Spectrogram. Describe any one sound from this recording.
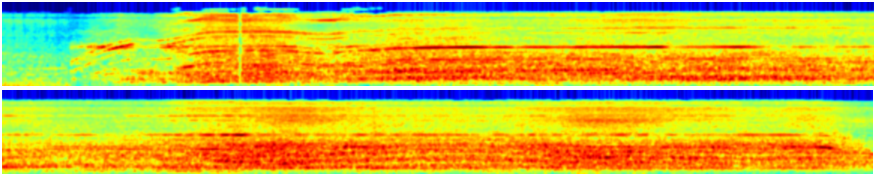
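A cordless leaf blower whines, blowing sawdust off a log.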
